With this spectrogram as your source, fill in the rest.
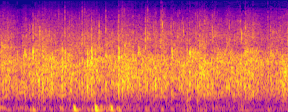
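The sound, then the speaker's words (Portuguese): Audience applause: a dense, steady patter of many hands clapping at once, fairly loud and even throughout, with no voices standing out. “Mais uma vez, palmas, por favor.”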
